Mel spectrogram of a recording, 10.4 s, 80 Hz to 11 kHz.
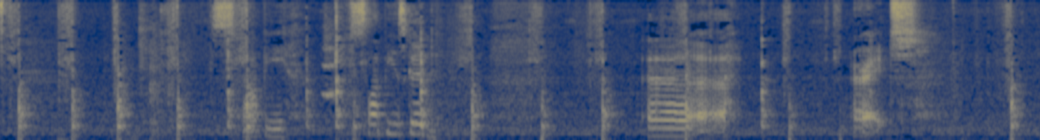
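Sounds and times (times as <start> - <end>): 
knife chopping garlic clove on a cutting board: 0.0 - 2.6, 3.4 - 6.2
speech: 2.6 - 4.8, 6.5 - 7.4, 8.6 - 9.2.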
